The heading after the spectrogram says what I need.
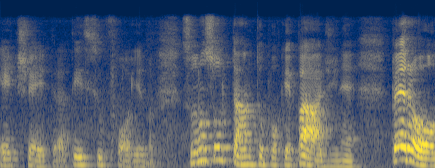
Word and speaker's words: Feuerbach: Le tesi su Feuerbach, ma si legge Feuerbach, le tesi su Feuerbach 1845 sono in realtà composte da poche paginette, d'accordo?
